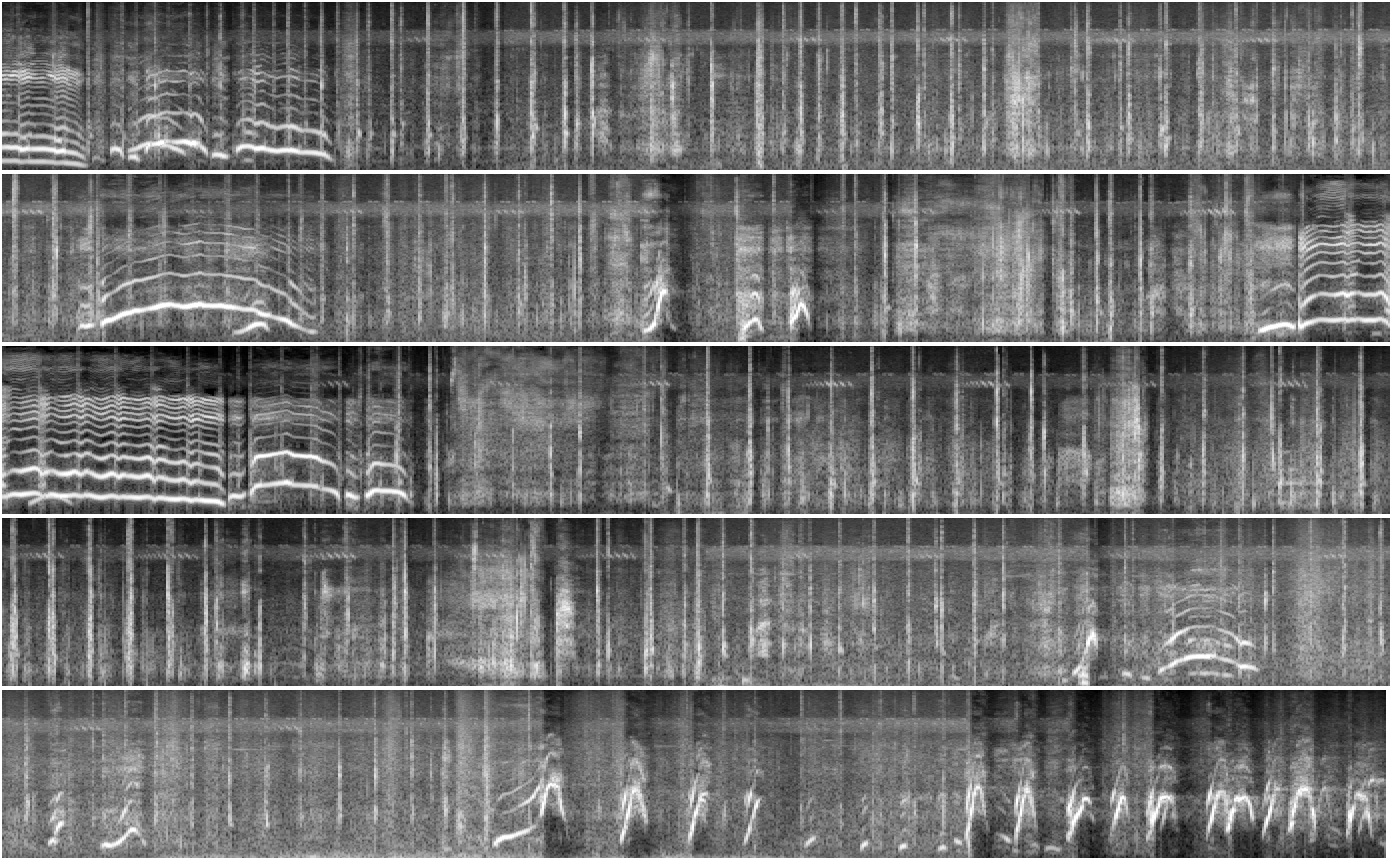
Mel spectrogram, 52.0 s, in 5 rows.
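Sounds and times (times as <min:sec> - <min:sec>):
boy humming: 0:00.0 - 0:02.6, 0:11.0 - 0:12.8, 0:19.8 - 0:23.9, 0:39.2 - 0:40.8, 0:45.2 - 0:45.7
wet chewing and lip-smacking: 0:00.0 - 0:20.3, 0:22.2 - 0:52.0.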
